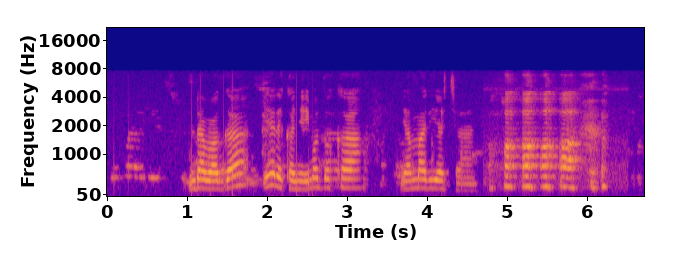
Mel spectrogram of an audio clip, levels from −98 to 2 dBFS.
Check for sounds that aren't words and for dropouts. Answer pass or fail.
fail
